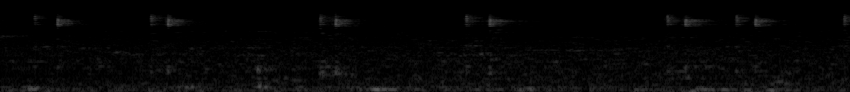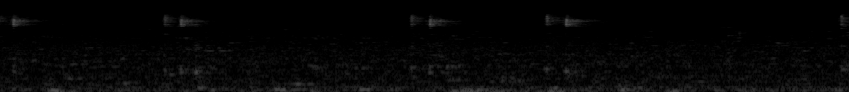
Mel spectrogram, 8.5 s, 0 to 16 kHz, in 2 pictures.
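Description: Computer mouse button clicking, about a dozen faint clicks spaced irregularly with some in quick pairs, as faces of a 3D model are selected one after another.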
